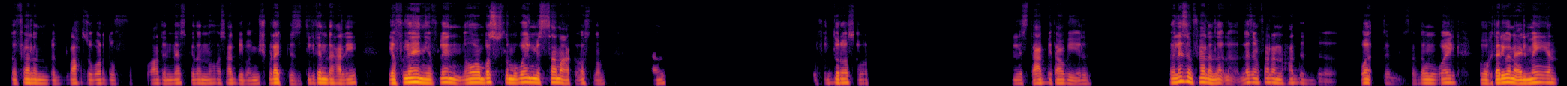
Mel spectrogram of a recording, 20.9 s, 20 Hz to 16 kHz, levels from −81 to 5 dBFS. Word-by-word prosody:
ده 110 - -5
فعلًا 110 -1 -1
بنلاحظه 110 +2 -8
برضه 105 -1 -8
في 100 0 -24 0.3
بعض 110 0 -9
الناس 110 +3 -6
كده، 110 +1 -9
إن 110 0 -5
هو 110 0 -10
ساعات 110 +1 -7
بيبقى 100 -3 -10
مش 100 +3 -9
مركّز، 95 -6 0
تيجي 115 0 -11
تنده 120 -2 +3
عليه 110 +2 -3 0.4
يا 115 - +4
فُلان، 130 +2 +7
يا 115 - +4
فُلان، 120 -4 +1
وهو 125 +3 +5
باصِص 130 +1 +1
للموبايل 130 +3 +5
مش 120 - +4
سامعك 120 -7 +1
أصلًا، 100 -2 -11 0.6
فاهم؟ 105 +3 -11 2.0
وفي - - -26
الدراسة 120 +1 -1
برضه. 110 0 -15 1.9
الاستيعاب 105 +2 -4
بتاعُه 110 -1 -4
بيقِلّ. 95 -2 -8 1.1
فلازم 150 +4 +4
فعلًا 135 0 +2
لأ، 120 - 0
لأ 100 -9 -11
لازم 125 +6 -3
فعلًا 130 +1 -4
نحدِّد 115 -5 -7 0.6
وقت 120 -1 0 0.2
لاستخدام 100 +3 -11
الموبايل، 120 +3 -2 0.3
هو 105 -1 -3
تقريبًا 125 +2 +5
علميًا، 120 +3 +2
115 Hz, 135 wpm, -23 LUFS, 105-120 Hz, 2.0 s, فُلان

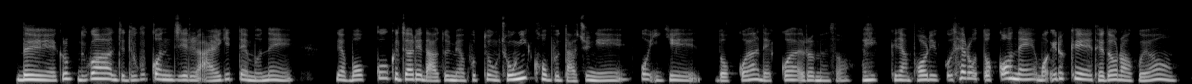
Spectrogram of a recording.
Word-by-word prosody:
네. 210 -2 +6
그럼 255 +3 -1
누가 260 +6 +4
이제 205 -2 -1
누구 200 +4 -5
건지를 205 -5 0
알기 190 +8 -2
때문에 200 -4 -1 0.4
그냥 215 -3 -1
먹고 220 +8 -2
그 255 - 0
자리에 230 0 +3
놔두면 190 0 0
보통 210 +1 -3
종이컵은 225 -2 +4
나중에 180 +4 -2
어 245 - 0
"이게 195 +1 -3
너 175 -2 -1
거야, 195 +7 -1
내 185 -5 -1
거야?" 210 0 -1
이러면서 180 -1 -4
"에이 205 +1 +2
그냥 205 -2 -2
버리고 210 0 -1
새로 275 +2 0
또 205 -5 -2
꺼내." 240 0 +3
뭐 200 -1 -2
이렇게 255 -1 +1
되더라고요. 195 0 -1
210 Hz, 355 characters per minute, -22 LUFS, 190-230 Hz, 0.4 s, 네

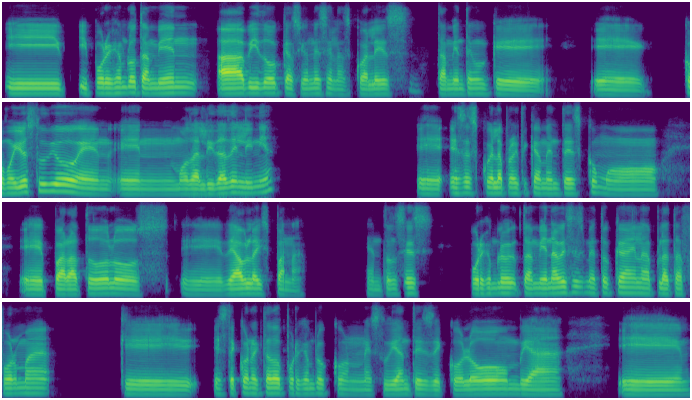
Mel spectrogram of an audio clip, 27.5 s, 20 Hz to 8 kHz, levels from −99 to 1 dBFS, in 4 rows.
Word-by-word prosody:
y 120 -1 +1
y, - - -3
por 125 +2 +1
ejemplo, 130 +2 +1
también 125 +1 +1
ha 120 +1 +11
habido 125 +1 +3
ocasiones 120 -1 -3
en 120 -3 -5
las 105 -2 -10
cuales 115 - -3 0.2
también 115 0 -2
tengo 120 -1 -4
que, 100 -5 -1 0.4
eh 100 -3 -2 0.3
como 125 -1 0
yo 140 - +5
estudio 170 -2 +4
en 115 -3 +1
en 110 -1 -3
modalidad 115 +3 +2
en 140 -1 +1
línea 145 +9 -3 1.4
eh, 115 -1 -1
esa 130 0 0
escuela 130 0 +1
prácticamente 120 -1 -2
es 120 0 -3
como, 105 -5 -3 0.5
eh, 110 -1 0
para 110 -1 +5
todos 120 0 +2
los, 115 -4 -1
eh, 105 -1 -7
de 115 - +2
habla 115 +1 +6
hispana. 100 -5 -6 0.6
Entonces, 110 +3 -6 0.3
por 120 -1 +1
ejemplo, 125 +2 +1
también 120 0 0
a - - +6
veces 135 +1 0
me 130 -2 -3
toca 130 +2 0
en 130 - -2
la 120 -1 0
plataforma 120 +2 -1 0.7
que 105 -2 -2
esté - - -4
conectado, 125 -1 +2
por 120 - -5
ejemplo, 115 +1 -4
con 105 -3 -8
estudiantes 110 +1 -3
de 105 -1 -3
Colombia, 110 -1 +1 0.5
eh, 100 -1 0
115 Hz, 125 wpm, -24 LUFS, 110-125 Hz, 1.4 s, ha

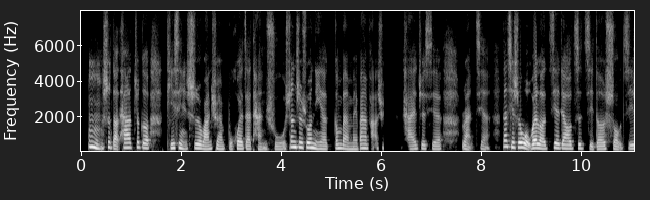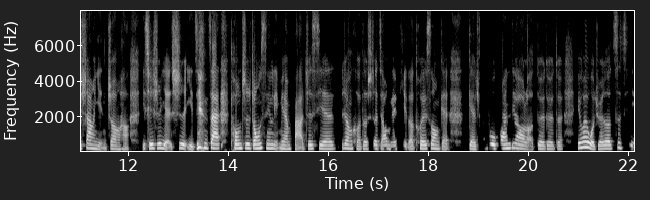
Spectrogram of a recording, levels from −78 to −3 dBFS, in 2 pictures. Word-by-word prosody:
嗯， 280 -9 +5
是 275 +5 -1
的。 190 -8 +1
它 245 0 +3
这 270 +2 -4
个 235 -4 +1 0.3
提 225 - 0
醒 230 -6 0
是 215 +2 +2
完 175 -2 +1
全 190 -3 -2
不 - - -9
会 195 -2 +1
再 175 -1 -1
弹 160 -2 -5
出， 165 0 -6
甚 295 0 +3
至 275 -2 +4
说 255 0 +5
你 225 -6 +3
也 175 -1 -2
根 220 +1 0
本 185 -5 -1
没 165 0 -5
办 220 +4 0
法 215 - -7
去 - - -9
打 170 - -12
开 180 - -3
这 200 0 -5
些 175 -2 -4 0.4
软 - - -4
件。 - - -6 0.2
但 315 - +1
其 295 -4 +3
实 260 0 +6
我 255 - +7
为 220 +1 +7
了 200 -4 +4
戒 235 +4 +2
掉 205 -2 +1
自 210 +1 -2
己 175 -5 -5
的 170 +2 -2
手 170 -3 -4
机 190 +1 -3
上 205 -1 0
瘾 170 - -8
症 180 -3 -2
哈， - - -4 0.3
其 215 +1 +4
实 225 +2 +1
也 220 - +1
是 225 -3 +2
已 165 -3 -3
经 240 - +5
在 220 -2 +6 0.2
通 220 0 +2
知 225 0 +2
中 215 +1 +4
心 220 -3 0
里 195 - -4
面 185 -1 -2
把 - - 0
这 195 -1 -2
些 185 -1 -1
任 210 -3 -1
何 180 -4 -5
的 185 - -2
社 200 +1 -3
交 195 - -3
媒 180 0 -7
体 - - -9
的 - - -3
推 195 -2 0
送 200 -1 0
给 - - -6 0.4
给 185 - -1
全 170 - -11 0.2
部 215 -1 +3
关 220 +1 +1
掉 225 -4 0
了， 175 -2 -6
对 185 -3 -1
对 180 -1 -4
对。 175 -1 -8 0.3
因 245 0 +2
为 280 +1 +6
我 210 - +5
觉 180 0 -2
得 195 0 +3
自 245 +6 -3
己 230 - -8
205 Hz, 250 characters per minute, -19 LUFS, 185-225 Hz, 0.4 s, 我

